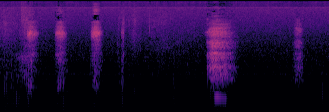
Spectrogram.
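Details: Incredibly tickly nose: several short breathy inhalations build up to a muffled, pinched sneeze burst; stifled sneezing with breathy build-up.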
